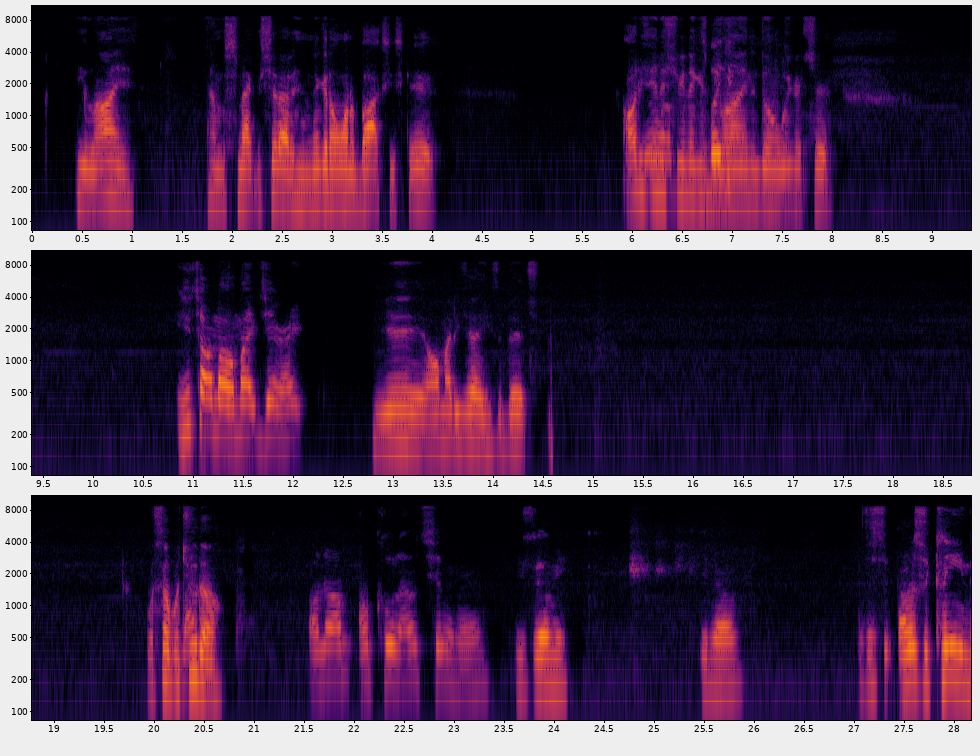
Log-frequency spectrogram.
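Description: A young man talks casually through a phone microphone in bursts, with pauses.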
